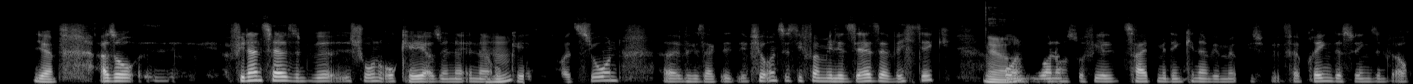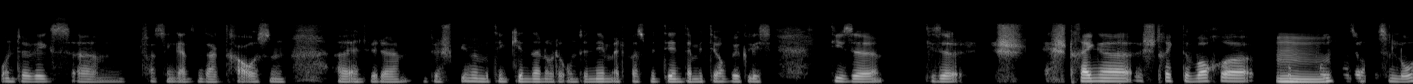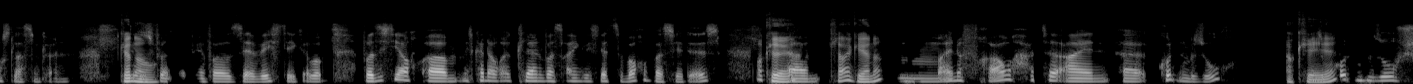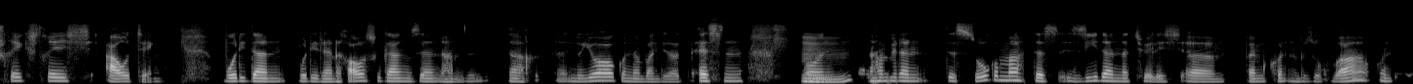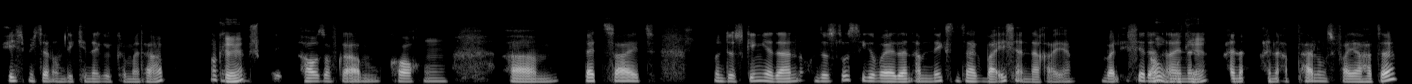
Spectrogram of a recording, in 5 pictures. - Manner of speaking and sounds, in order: none
- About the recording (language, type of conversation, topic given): German, podcast, Wie teilt ihr Elternzeit und Arbeit gerecht auf?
